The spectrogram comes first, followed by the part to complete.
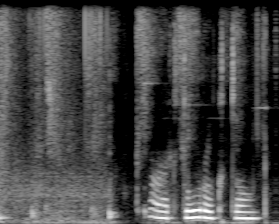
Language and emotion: Russian, neutral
